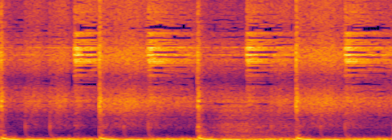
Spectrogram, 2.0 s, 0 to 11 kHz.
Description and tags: Industrial house loop (1) 122 bpm
An industrial four to the floor beat created with heavy use of reverb and compression. 122 BPM. Enjoy!
dark, drum, bpm, heavy, 122-bpm, industrial, 122, house, loop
